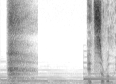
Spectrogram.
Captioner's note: sigh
